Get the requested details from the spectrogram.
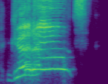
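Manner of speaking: screaming, very high pitch and very loud. Retelling a character screaming at someone to get out: imitating someone screaming. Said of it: "just screaming at him to get out".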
